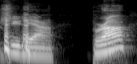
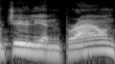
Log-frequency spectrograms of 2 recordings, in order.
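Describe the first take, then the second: First: Julien Brun said the French way; French pronunciation. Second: Julian Brown said the plain English way; anglicised name. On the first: Host giving guest's official name, French-pronounced "Julien Brun". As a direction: give "Julien Brun" its French vowels and nasal ending. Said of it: "but his name officially is". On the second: Host introducing guest by his nickname, anglicised "Julian Brown". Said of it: "the man that we call". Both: Shown as a demonstration.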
